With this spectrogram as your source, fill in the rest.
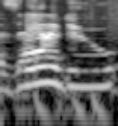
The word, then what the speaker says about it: Xanadu: Why did it have an X spelling but Z pronunciation? That's a good question. Why does X have any pronunciation besides X? Yeah, Xanadu.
